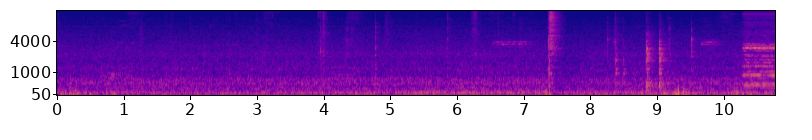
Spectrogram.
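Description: Sharp metal clicks and taps as a steel circlip is pressed and snapped into the groove of a bearing housing in an aluminium engine casing. Steady traffic hum underneath, and a vehicle horn toots briefly near the end.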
